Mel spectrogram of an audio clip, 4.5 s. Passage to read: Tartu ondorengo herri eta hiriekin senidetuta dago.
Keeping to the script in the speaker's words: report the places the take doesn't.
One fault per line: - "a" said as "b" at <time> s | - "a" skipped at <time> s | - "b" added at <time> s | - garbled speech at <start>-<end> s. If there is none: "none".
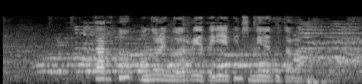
none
